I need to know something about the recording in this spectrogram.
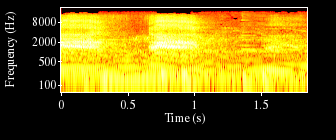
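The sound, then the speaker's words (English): A crow caws two or three times in harsh, raspy bursts, clear, with short pauses between calls and a faint steady hum underneath. “Bigger birds like crows.”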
